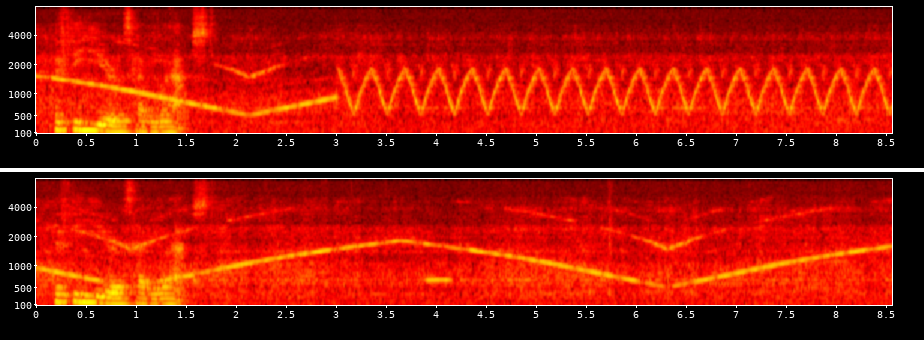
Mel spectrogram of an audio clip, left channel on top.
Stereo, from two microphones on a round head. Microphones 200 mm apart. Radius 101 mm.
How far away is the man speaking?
About 4 m.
